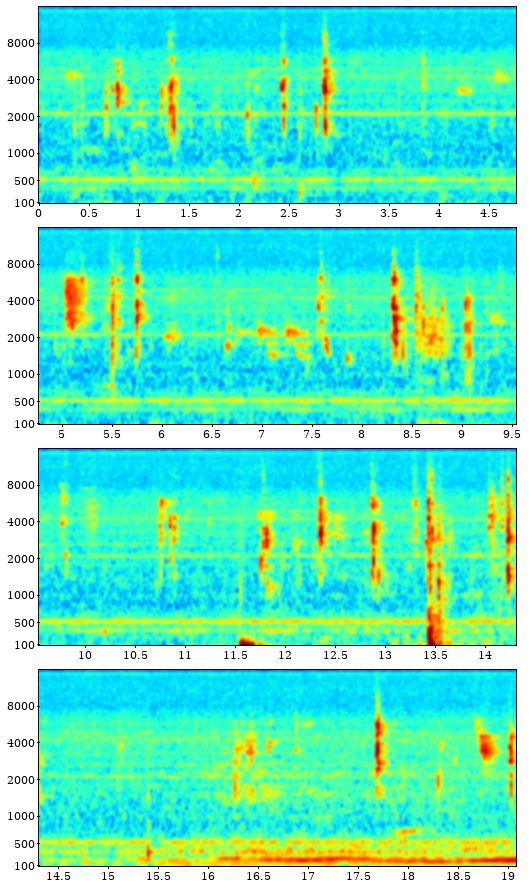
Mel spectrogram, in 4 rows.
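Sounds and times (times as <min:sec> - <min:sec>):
low steady hum: 0:00.0 - 0:19.0
chewing juicy fruit: 0:00.3 - 0:04.2, 0:05.0 - 0:19.0
dull thumps: 0:11.5 - 0:12.0, 0:13.3 - 0:13.9.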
